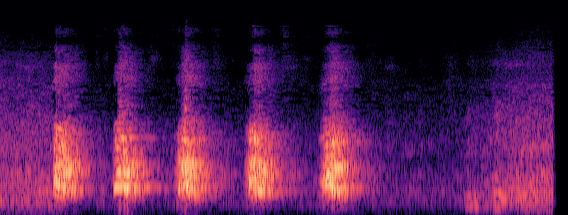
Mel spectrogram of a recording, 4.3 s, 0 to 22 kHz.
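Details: Maths-solving Golden Retriever barks five times, each bark short and punchy about half a second apart, answering 9 minus 4. A soft low sound trails off after the last bark.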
